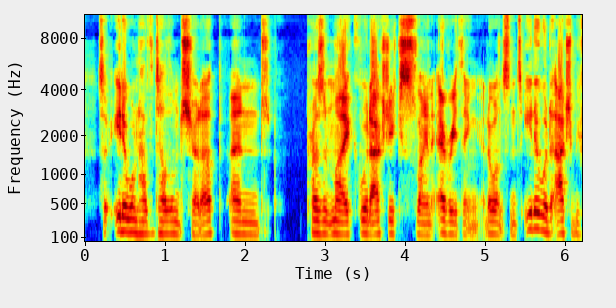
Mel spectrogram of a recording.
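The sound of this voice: Fairly even intonation from an unforced reading voice, the background quiet.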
